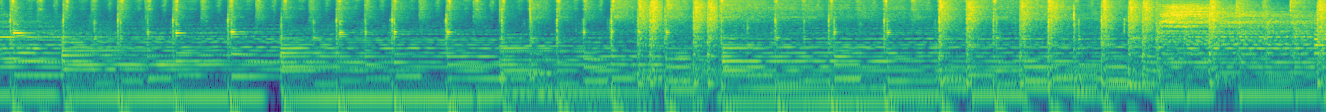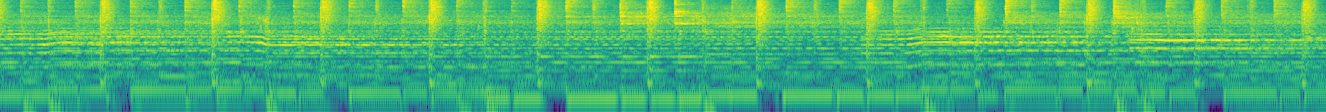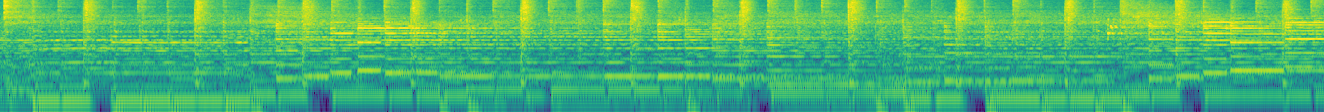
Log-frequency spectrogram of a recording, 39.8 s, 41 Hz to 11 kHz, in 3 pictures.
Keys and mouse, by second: 0.6 click, 1.2 click, 1.8 middle click, 2.1 click, 2.3 middle click, 2.7 shift+middle click, 3.2 shift+middle click, 3.7 alt+q, 3.9 shift+middle click, 4.1 shift+middle click, 4.6 shift+middle click, 4.8 shift+middle click, 5.7 middle click, 5.9 middle click, 6.1 click, 6.4 click, 7.5 click, 8.8 click, 9.2 /, 10.5 click, 10.8 click, 12.5 shift+middle click, 13.3 click, 13.6 Tab, 14.0 a, 14.2 shift+click, 14.6 click, 15.0 click, 16.6 click, 17.5 click, 17.7 click, 18.0 shift+click, 18.4 click, 18.6 click, 20.1 click, 20.5 shift+click, 21.2 click, 22.6-22.9 middle drag, 23.0-23.6 middle drag, 23.8 Tab, 25.5 shift+middle click, 25.8 middle click, 26.6 middle click, 27.0 middle click, 27.1 middle click, 27.2 middle click, 27.8 click, 28.0 middle click, 28.4 shift+middle click, 29.2 click, 30.8 shift+middle click, 31.0 Tab, 31.3 Tab, 31.5 Tab, 31.7 Tab, 37.6 Tab, 39.3 click.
